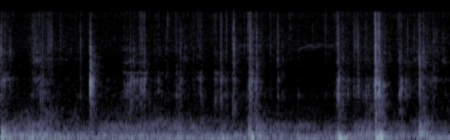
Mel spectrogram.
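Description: A utility knife blade scrapes the surface of an oval, pink-and-green speckled bar of solid dry soap. Irregular, dry scratching and crisp ticking crackles repeat over a low, dull rumble, with a few louder scrapes standing out.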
